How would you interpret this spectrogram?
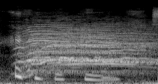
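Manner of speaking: drawn-out hee-hee giggle; gloating cackle. Acted. Tortoise gloats over Hare, wicked little laugh. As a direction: cackle slyly at your victim.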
